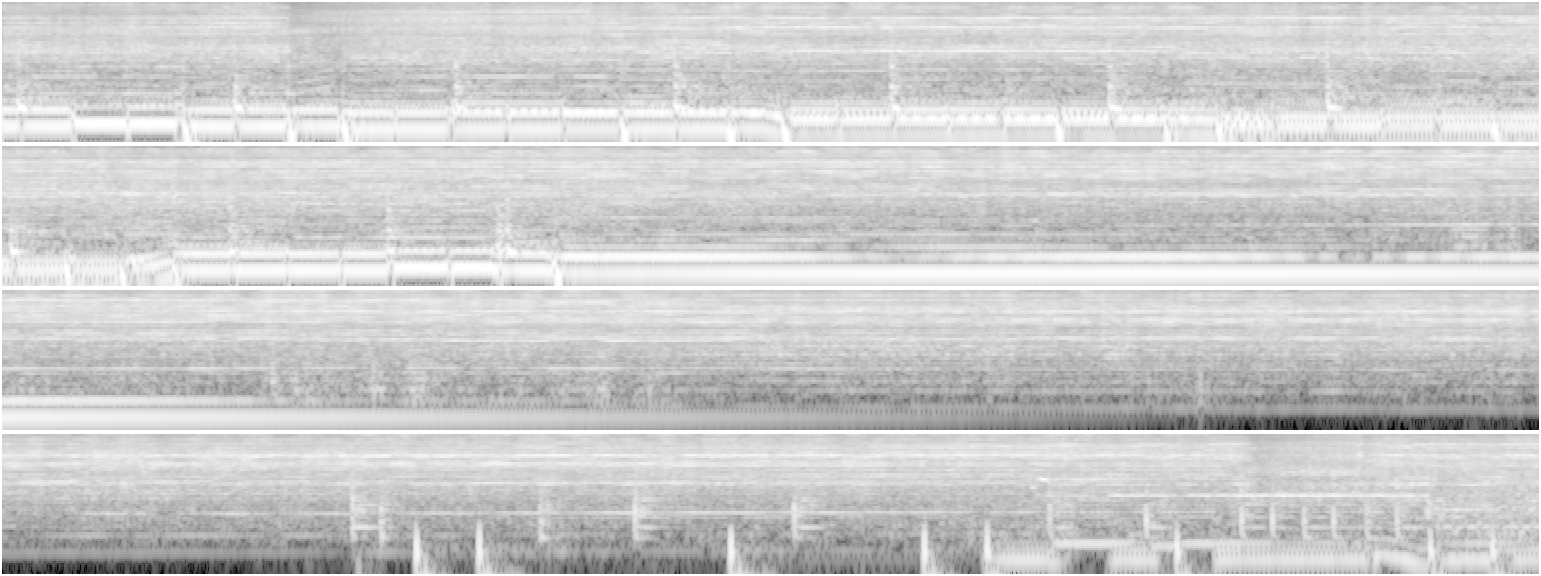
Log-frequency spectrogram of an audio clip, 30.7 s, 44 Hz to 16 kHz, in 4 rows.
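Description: Electric angle grinder with a thin cut-off wheel cutting through 1095 high-carbon steel bar, running steadily with a dense, hissing cutting noise.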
